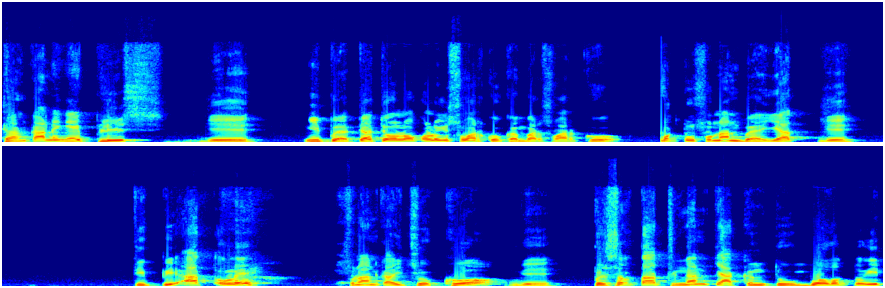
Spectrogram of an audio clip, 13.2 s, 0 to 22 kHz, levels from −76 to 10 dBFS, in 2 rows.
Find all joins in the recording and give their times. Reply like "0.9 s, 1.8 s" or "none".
4.9 s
